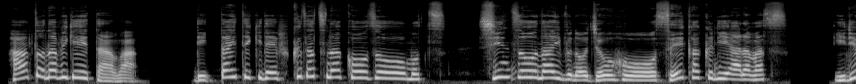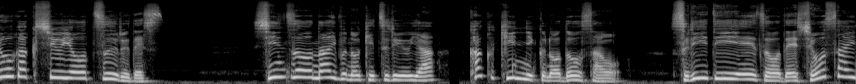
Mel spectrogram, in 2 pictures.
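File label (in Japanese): ナレ, ボイスサンプル; iryou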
